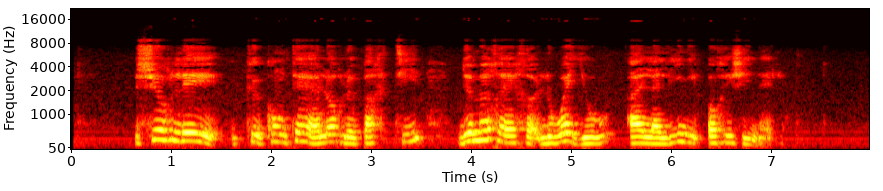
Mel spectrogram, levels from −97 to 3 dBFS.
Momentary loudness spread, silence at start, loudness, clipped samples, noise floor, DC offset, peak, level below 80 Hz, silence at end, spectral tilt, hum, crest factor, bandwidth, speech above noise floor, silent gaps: 12 LU; 0.65 s; -18 LUFS; under 0.1%; -59 dBFS; under 0.1%; -2 dBFS; -62 dBFS; 1 s; -6.5 dB/octave; none; 16 dB; 9.2 kHz; 41 dB; none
